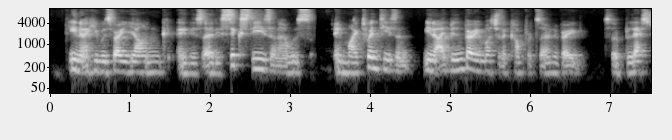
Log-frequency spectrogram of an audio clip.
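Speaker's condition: No condition

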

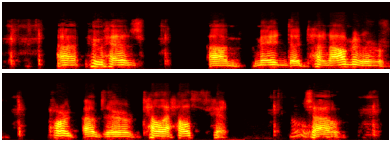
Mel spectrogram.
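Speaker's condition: Head and neck cancer surgery; no normal meals since

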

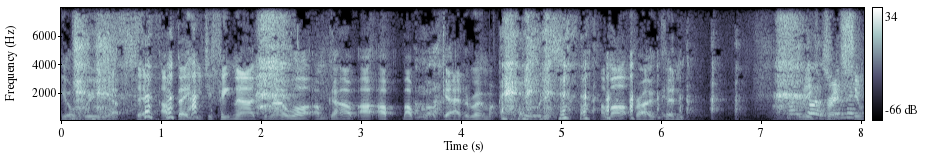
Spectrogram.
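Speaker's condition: No condition

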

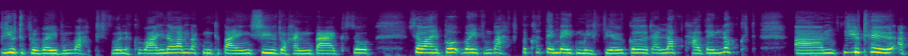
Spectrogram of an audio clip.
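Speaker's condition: Deafness; relies on lip reading

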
